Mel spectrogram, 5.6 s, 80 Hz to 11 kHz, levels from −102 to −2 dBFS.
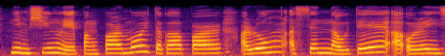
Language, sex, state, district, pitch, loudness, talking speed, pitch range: Mizo, female, Mizoram, Aizawl, 250 Hz, -15 LUFS, 150 wpm, 245-275 Hz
